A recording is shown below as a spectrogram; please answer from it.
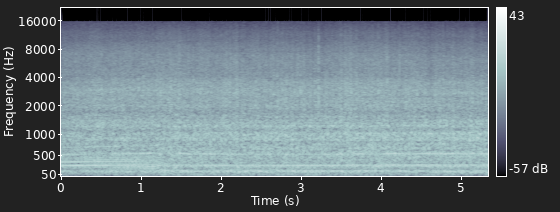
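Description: Engine of a Kia Optima GT with 242 hp and 350 Nm accelerating hard in Sport mode after a kick-down, a loud, steady, droning engine note heard from inside the car.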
